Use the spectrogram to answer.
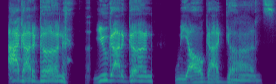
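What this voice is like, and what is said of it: Deliberately bad impression, Foghorn Leghorn-like. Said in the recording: “your impression of Bobby Cannavale on Boardwalk Empire ... it's purposely horrible ... That's terrible. ... That is really purposely. It's gotten worse too. I feel like it's got a sort of foghorn leghorn sound to it now.”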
